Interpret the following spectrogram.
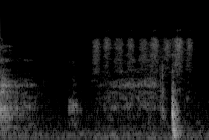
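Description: Faint, quick scrubbing strokes of a sponge-tipped Sofft knife rubbed across the surface of a PanPastel pan to load it with pastel, with a sharper tap of the tool against the pan near the end.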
